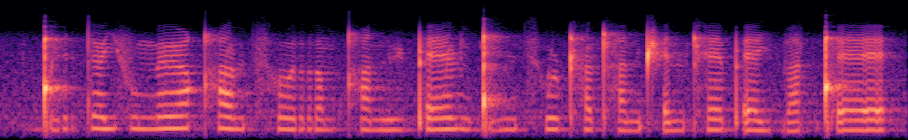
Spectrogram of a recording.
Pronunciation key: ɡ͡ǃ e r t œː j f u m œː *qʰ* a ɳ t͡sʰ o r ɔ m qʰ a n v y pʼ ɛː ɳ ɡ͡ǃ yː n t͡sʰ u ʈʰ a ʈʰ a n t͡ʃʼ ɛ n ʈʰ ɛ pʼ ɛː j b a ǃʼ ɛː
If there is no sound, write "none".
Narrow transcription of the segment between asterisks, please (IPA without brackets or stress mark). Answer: qʰ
